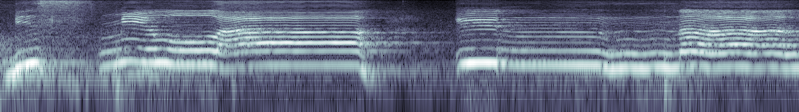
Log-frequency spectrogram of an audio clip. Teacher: Qillaha adalah lafaz Allah sebelumnya di kasrah, namanya tarqiq, tipis, jangan dibaca o. tapi dibacanya A.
